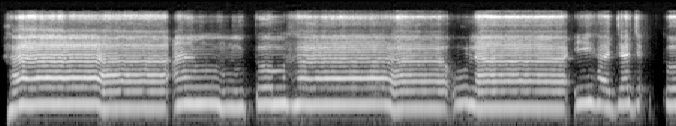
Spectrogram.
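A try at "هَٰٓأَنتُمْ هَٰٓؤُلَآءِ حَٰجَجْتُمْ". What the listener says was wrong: Ihajajtum. Iha, dia jangan ihajaj. Ha panjang. Bukan i yang panjang. Bukan iha. Iha.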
